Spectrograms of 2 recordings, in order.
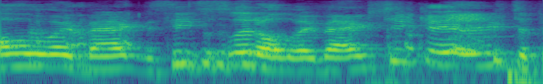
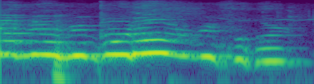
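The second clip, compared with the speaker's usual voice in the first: very high, mock-distressed voice; imitated panicky whine; 11 semitones higher, 3 dB louder than usual. Sister to passengers after jumping out, imitated panic. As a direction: wail it in hammed-up panic. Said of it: "He starts crying".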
